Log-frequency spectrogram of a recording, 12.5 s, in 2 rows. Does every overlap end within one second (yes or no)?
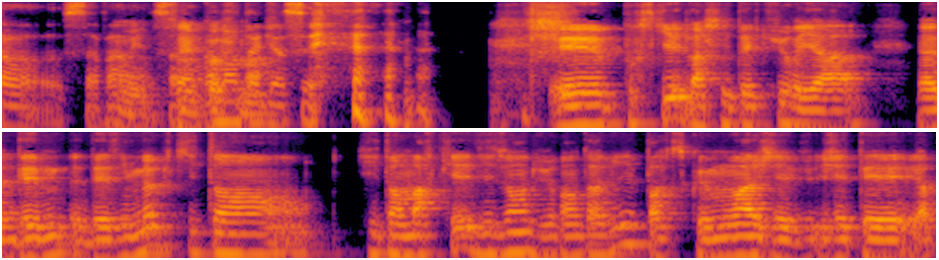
no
